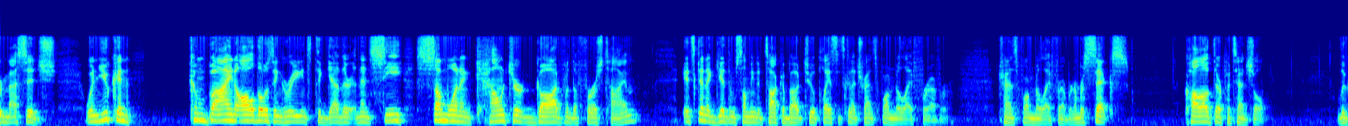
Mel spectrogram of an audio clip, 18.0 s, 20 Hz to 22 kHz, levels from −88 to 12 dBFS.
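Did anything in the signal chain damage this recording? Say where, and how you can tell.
Yes: the resampler restarted on every 10 ms block. Edge errors buzz at 100 Hz only under speech, showing as vertical spectrogram stripes every 10 ms.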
